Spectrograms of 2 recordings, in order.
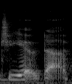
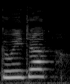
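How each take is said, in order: First: The first part sounds like 'gee-oh'. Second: The first part sounds like 'gooey'. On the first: The speaker calls it wrong. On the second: The speaker calls it right.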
